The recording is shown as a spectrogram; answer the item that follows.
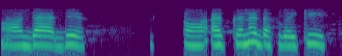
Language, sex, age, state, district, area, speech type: Maithili, female, 18-30, Bihar, Saharsa, rural, conversation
